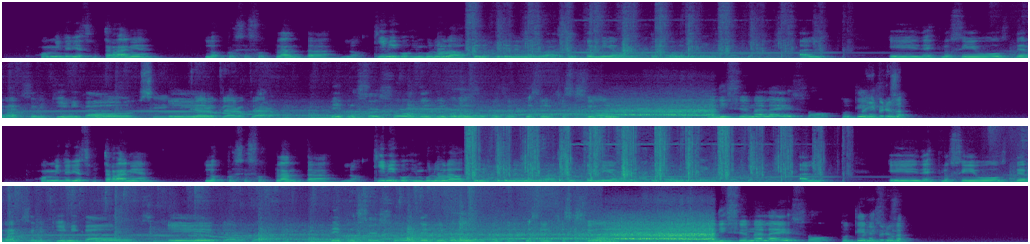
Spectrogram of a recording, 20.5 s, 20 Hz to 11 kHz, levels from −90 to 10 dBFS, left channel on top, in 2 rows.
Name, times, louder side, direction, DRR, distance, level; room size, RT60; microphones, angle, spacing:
voice 1, 0.4-1.5 2.0-7.0 8.0-8.3 8.9-11.4 11.9-12.4 13.4-16.5 17.3-19.3, right 1 dB, 45° right, 0.7 m, -31 dB
sound 1, 4.2-8.4 10.0-18.4, equal, 10° right, 1.0 m, -45 dB
sound 2, 4.6-8.4 9.8-17.4, right 8 dB, 75° right, 0.3 m, -32 dB
voice 2, 11.2-13.0 18.9-19.3, left 2 dB, 30° left, 0.4 m, -34 dB
3.6 x 3.3 x 3.7 m
head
